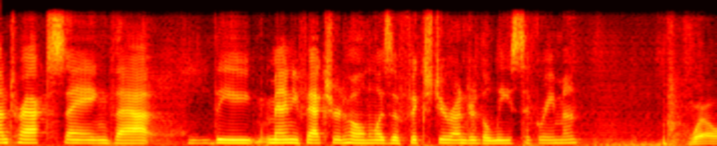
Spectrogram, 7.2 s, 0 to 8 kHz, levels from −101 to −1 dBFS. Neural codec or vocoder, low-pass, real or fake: codec, 16 kHz, 1 kbps, X-Codec, HuBERT features, trained on LibriSpeech; 7.2 kHz; fake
